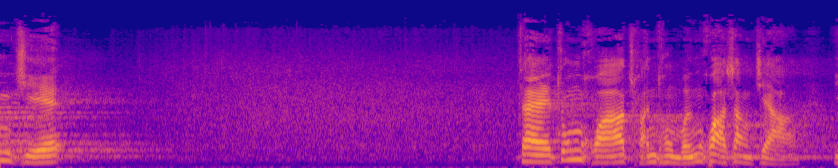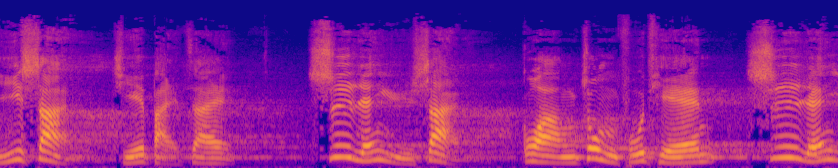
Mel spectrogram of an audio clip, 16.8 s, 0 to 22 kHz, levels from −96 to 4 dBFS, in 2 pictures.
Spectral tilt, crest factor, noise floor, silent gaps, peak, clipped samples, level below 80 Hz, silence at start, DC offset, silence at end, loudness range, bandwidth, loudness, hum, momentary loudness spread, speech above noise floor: -3.5 dB/octave; 22 dB; -53 dBFS; none; -4 dBFS; under 0.1%; -72 dBFS; 0 s; under 0.1%; 0 s; 4 LU; 15.5 kHz; -24 LUFS; none; 18 LU; 29 dB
